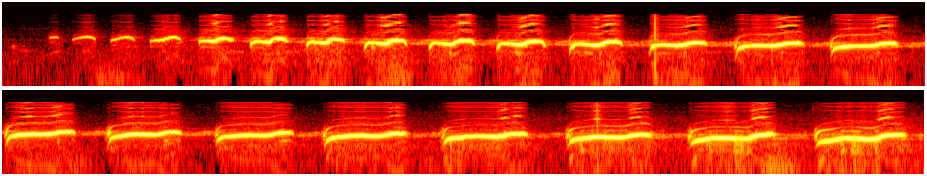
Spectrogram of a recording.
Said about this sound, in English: Screech owl. Screech owls are into binaural beats. This one is doing alpha, creating alpha by doing their screech.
